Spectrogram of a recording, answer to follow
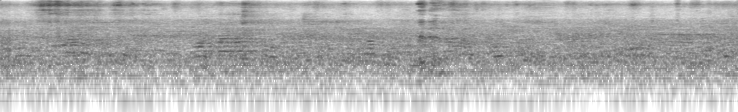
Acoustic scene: crowded indoor space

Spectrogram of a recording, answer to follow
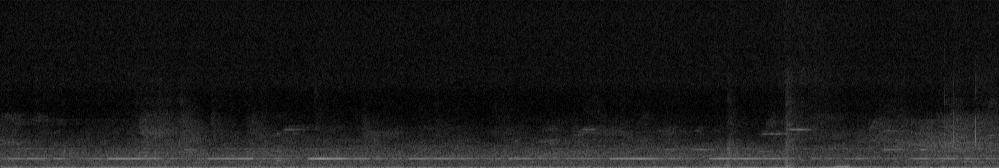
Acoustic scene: residential area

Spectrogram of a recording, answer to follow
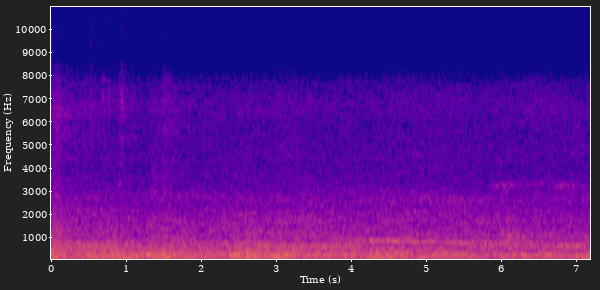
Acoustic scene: subway station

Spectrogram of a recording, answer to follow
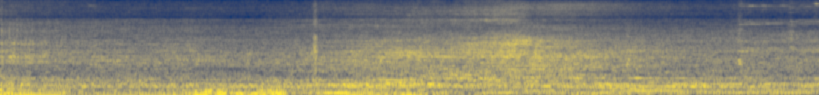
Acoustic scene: residential area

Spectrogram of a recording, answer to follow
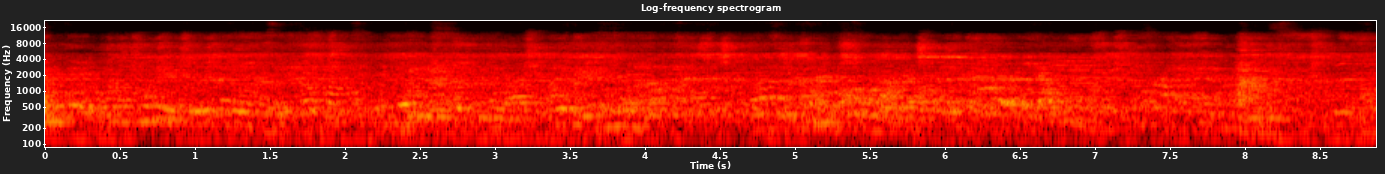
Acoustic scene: crowded indoor space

